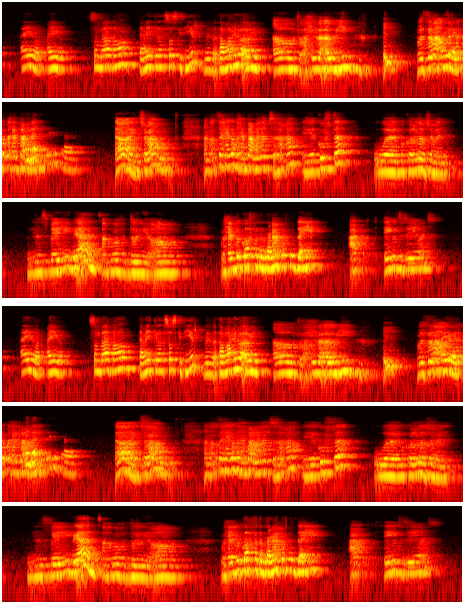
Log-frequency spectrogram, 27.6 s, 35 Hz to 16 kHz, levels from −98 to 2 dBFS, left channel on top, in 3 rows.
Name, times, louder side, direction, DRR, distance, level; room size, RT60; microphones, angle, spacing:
voice 1, 0.4-1.3 1.8-5.1 8.8-9.2 9.6-10.7 19.9-20.4 23.3-24.6, right 1 dB, 45° right, 4 dB, 1.9 m, -28 dB
voice 2, 5.4-7.3 7.6-7.9 8.3-10.0 11.5-12.6 12.9-16.1 16.7-18.2 18.9-20.1 20.4-22.0 22.8-23.4 23.8-24.0 24.3-24.6 25.4-25.6 26.1-26.9, left 2 dB, 55° left, -2 dB, 4.7 m, -30 dB
23.5 x 13.0 x 3.9 m, 0.72 s
head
